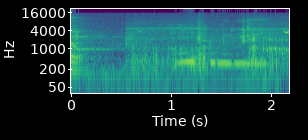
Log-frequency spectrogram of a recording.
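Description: A dove cooing: one short, low call about a second in, dropping slightly in pitch and then holding steady.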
